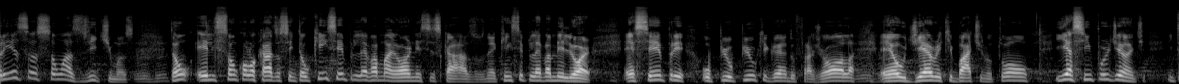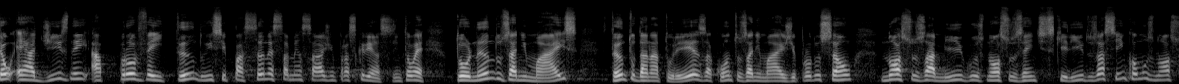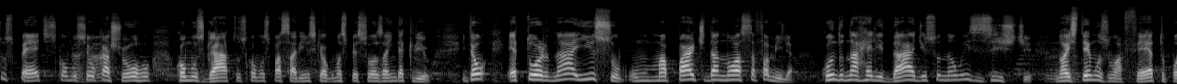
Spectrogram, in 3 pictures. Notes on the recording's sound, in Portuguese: Nesta prosa, gravada durante o Meeting Adir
